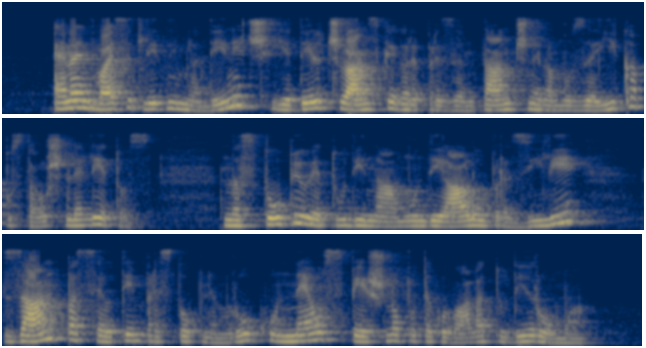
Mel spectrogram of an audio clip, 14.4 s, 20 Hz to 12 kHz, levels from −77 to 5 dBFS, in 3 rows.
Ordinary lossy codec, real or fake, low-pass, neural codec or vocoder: none; real; 7.2 kHz; none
